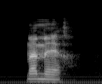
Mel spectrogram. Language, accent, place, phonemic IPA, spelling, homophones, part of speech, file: French, France, Lyon, /ma.mɛʁ/, mammaire, Mamère, adjective, LL-Q150 (fra)-mammaire.wav
- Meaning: mammary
